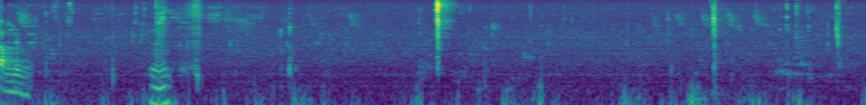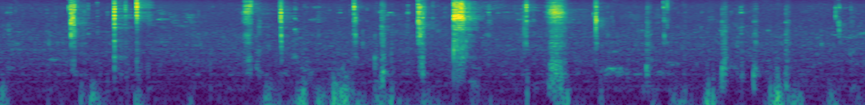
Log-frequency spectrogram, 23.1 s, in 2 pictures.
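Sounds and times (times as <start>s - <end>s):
chewing and wet mouth sounds: 0.6s - 4.8s, 8.3s - 13.4s, 14.8s - 18.8s, 19.4s - 23.0s.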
